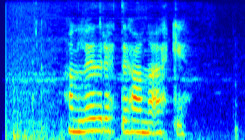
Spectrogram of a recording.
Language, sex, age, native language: Icelandic, female, 30-39, Icelandic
